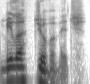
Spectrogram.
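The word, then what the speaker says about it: Milla Jovovich: let me fix it i butchered that little lorna movie it's mila jovovich there you go it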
